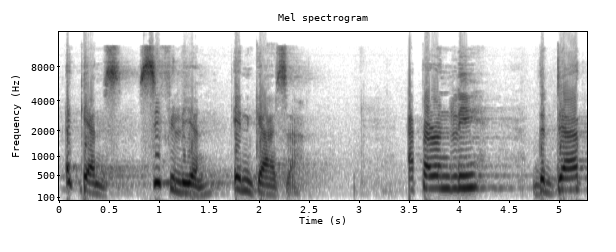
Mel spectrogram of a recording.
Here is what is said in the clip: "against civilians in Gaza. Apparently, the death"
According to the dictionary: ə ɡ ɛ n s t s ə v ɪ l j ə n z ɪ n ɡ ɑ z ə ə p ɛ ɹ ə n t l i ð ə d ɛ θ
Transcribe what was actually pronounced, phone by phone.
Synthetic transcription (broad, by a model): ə ɡ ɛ n s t s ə f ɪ l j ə n ɪ n ɡ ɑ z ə ə p ɛ ɹ ə n t l i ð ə d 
